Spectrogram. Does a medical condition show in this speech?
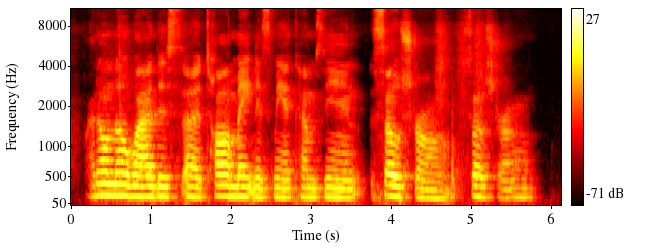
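No.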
